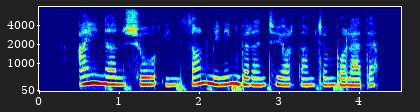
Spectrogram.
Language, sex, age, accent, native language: Uzbek, female, 12-17, Qashqadaryo, Uzbek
